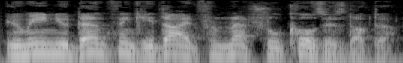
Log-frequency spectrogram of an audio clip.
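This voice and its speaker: Police inspector, dry and sardonic, husky, animated intonation, blunt questions, radio drama. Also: male voice, medium pitch, a little fast. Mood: dry, questioning.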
